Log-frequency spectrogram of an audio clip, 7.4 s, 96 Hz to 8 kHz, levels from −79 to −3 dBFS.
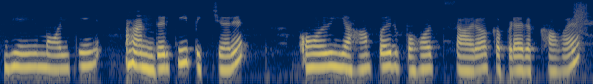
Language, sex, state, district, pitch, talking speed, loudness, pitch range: Hindi, female, Bihar, Darbhanga, 230 Hz, 130 wpm, -22 LUFS, 215-245 Hz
